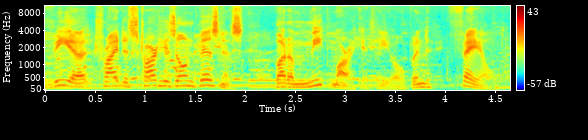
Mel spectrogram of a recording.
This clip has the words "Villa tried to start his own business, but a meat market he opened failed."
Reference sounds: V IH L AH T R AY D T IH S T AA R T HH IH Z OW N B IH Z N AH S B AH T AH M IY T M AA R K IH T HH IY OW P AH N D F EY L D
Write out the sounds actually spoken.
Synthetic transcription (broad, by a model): V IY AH T R AY D T IH S T AA R T HH IH Z OW N B IH Z N AH S B AH T AH M IY T M AA R K IH T HH IY OW P AH N D F EY L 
